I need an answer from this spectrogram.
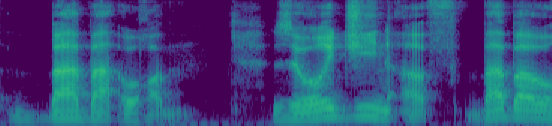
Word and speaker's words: rhum: So, to pronounce Rhum correctly, you will pronounce the H and the U like a O. Rhum.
